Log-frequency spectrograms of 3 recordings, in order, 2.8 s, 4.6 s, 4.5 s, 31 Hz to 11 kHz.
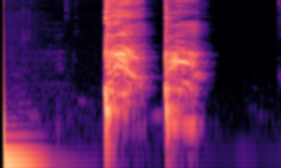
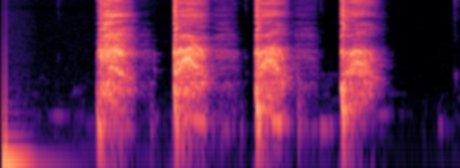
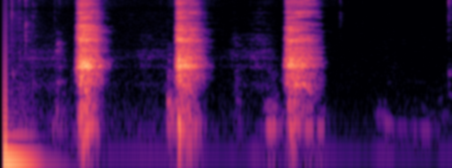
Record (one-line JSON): {"cough_length": "2.8 s", "cough_amplitude": 32768, "cough_signal_mean_std_ratio": 0.47, "three_cough_length": "4.6 s", "three_cough_amplitude": 32766, "three_cough_signal_mean_std_ratio": 0.45, "exhalation_length": "4.5 s", "exhalation_amplitude": 32766, "exhalation_signal_mean_std_ratio": 0.34, "survey_phase": "beta (2021-08-13 to 2022-03-07)", "age": "45-64", "gender": "Male", "wearing_mask": "No", "symptom_none": true, "smoker_status": "Ex-smoker", "respiratory_condition_asthma": false, "respiratory_condition_other": false, "recruitment_source": "REACT", "submission_delay": "1 day", "covid_test_result": "Negative", "covid_test_method": "RT-qPCR", "covid_ct_value": 37.0, "covid_ct_gene": "N gene", "influenza_a_test_result": "Negative", "influenza_b_test_result": "Negative"}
